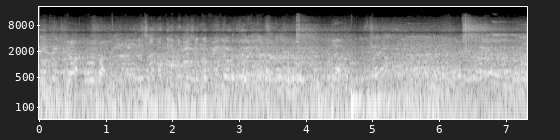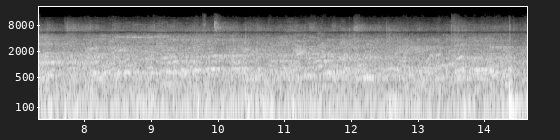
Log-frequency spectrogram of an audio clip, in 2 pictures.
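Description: Many people talk at once in a large echoing hall.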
